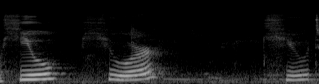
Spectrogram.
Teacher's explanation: when approximants are voiceless we hear friction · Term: voiceless palatal fricative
